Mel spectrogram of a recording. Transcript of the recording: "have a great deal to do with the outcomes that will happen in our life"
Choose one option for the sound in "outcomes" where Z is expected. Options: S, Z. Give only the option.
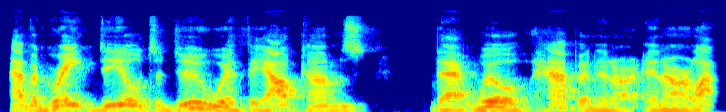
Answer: Z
